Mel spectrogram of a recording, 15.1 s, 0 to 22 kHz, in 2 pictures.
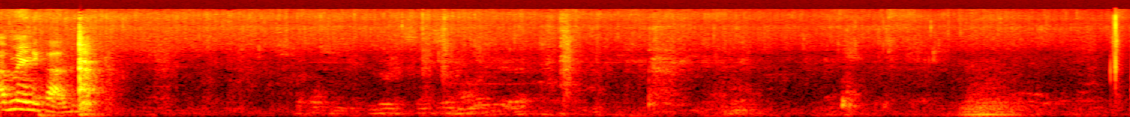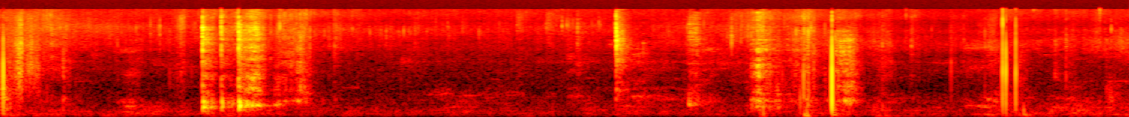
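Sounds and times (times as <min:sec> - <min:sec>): steel spoon scraping a frying pan: 0:08.8 - 0:09.8, 0:12.1 - 0:13.4.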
